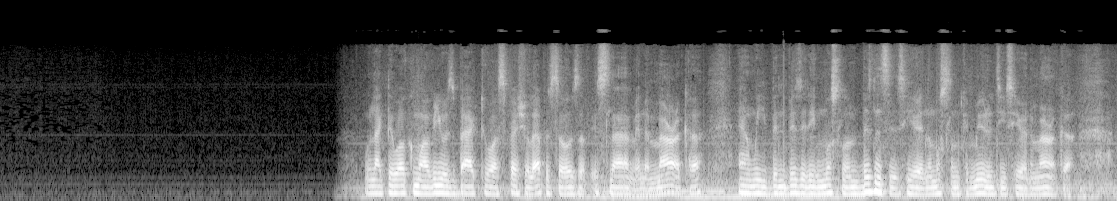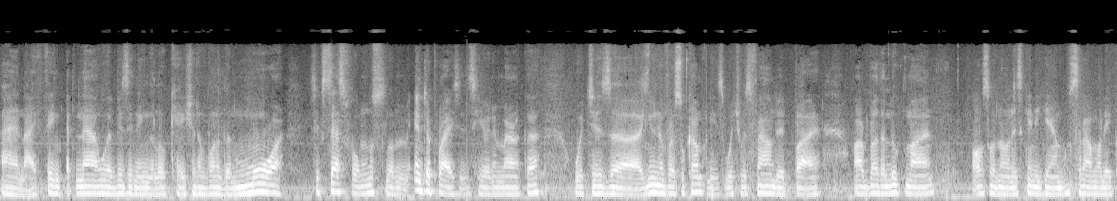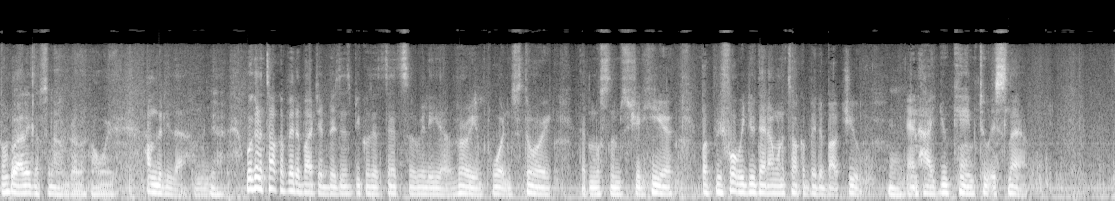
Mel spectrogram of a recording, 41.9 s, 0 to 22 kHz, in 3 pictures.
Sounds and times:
Speech: 4.6 - 40.8.

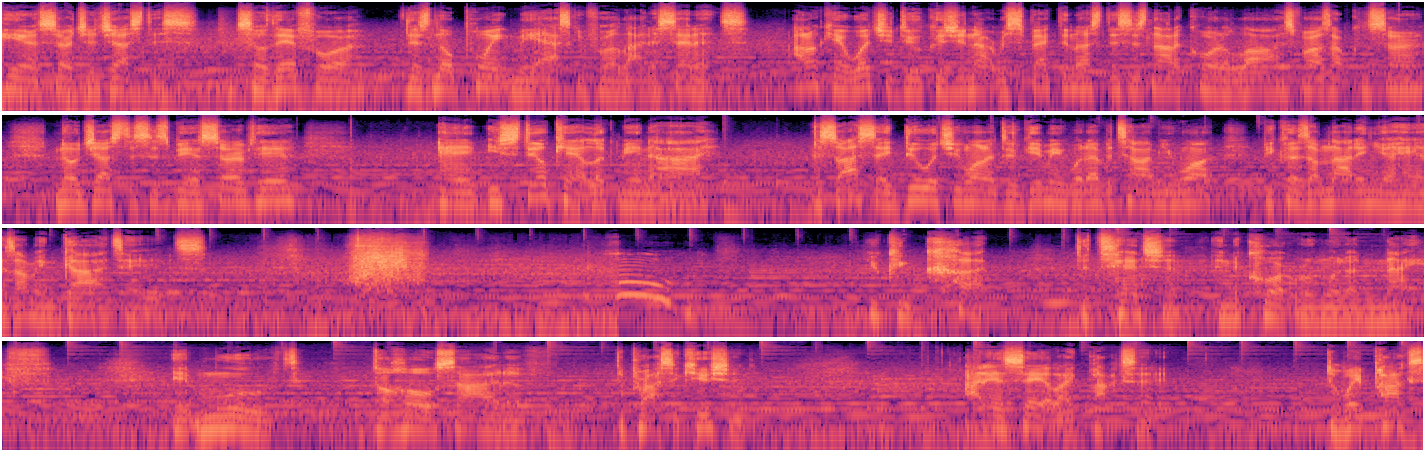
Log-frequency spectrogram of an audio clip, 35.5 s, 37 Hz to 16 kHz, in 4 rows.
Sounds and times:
Male speech, man speaking: 0.0 - 10.8, 11.6 - 19.1, 23.2 - 27.0, 27.7 - 31.4, 32.6 - 34.0, 34.9 - 35.5
Music: 0.0 - 35.5
Narration, monologue: 0.0 - 35.5.

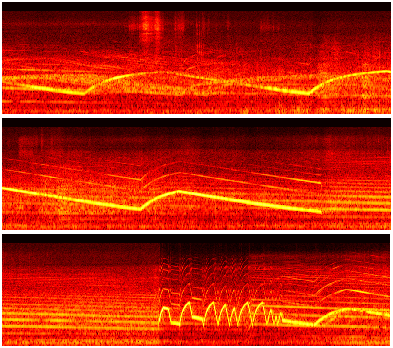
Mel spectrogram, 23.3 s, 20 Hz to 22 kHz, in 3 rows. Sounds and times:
Emergency vehicle: 0.0 - 23.3.

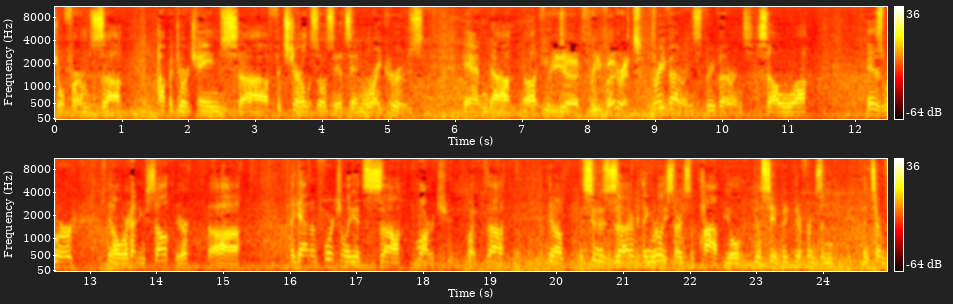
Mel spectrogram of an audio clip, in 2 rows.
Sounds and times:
Speech: 0.0 - 11.3, 12.2 - 15.3, 16.0 - 19.2, 19.9 - 24.9.

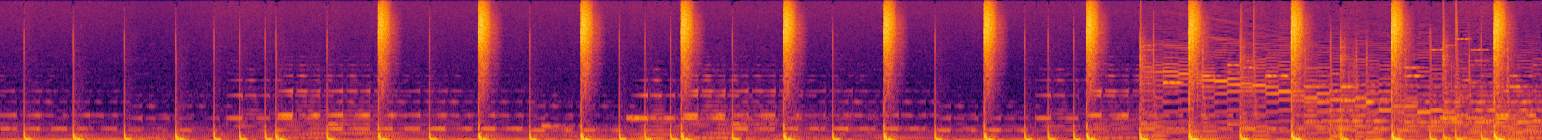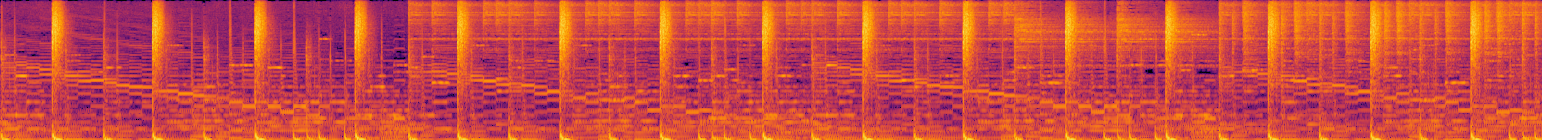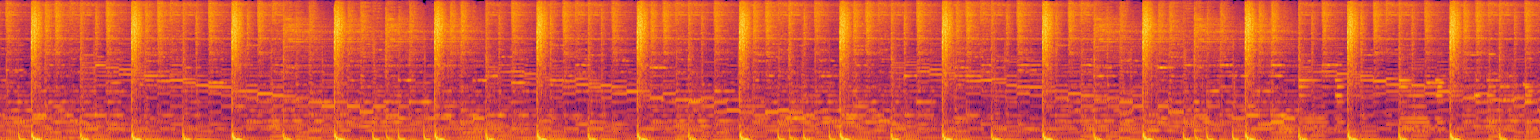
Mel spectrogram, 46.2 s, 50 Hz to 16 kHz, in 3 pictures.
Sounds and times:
Music: 0.0 - 46.2.

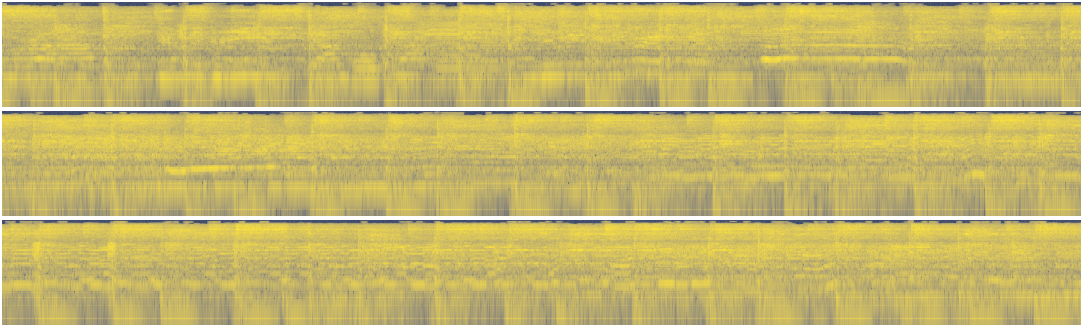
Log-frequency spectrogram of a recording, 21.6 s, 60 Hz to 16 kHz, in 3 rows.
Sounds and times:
Funk: 0.0 - 21.5.

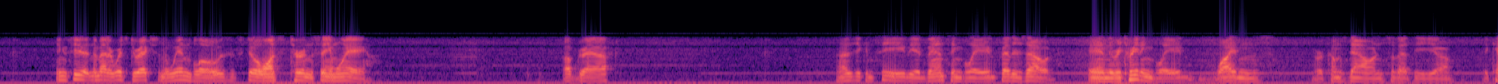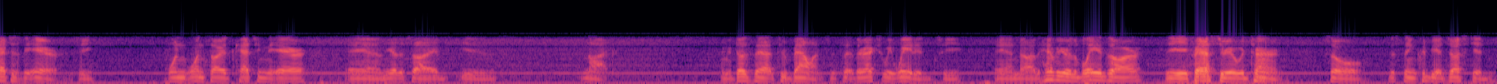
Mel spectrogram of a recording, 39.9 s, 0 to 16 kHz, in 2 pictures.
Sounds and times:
Speech: 0.8 - 5.1, 7.5 - 8.2, 11.2 - 21.3, 22.2 - 26.7, 27.7 - 28.2, 29.6 - 39.9.

